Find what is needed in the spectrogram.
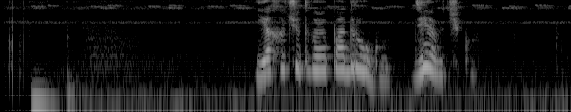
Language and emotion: Russian, positive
